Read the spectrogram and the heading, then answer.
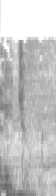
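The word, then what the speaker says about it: Lishchuk: Bueno, pues diga Lichuk. – Lichuk. – Qué bien pronuncia usted, Lichuk.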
